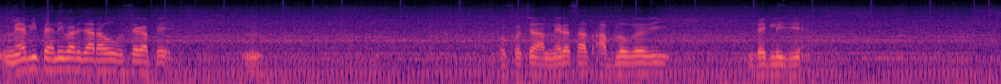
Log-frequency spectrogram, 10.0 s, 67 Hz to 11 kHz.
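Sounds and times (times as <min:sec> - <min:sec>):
motorcycle engine running: 0:00.0 - 0:10.0
road noise: 0:00.0 - 0:10.0.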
